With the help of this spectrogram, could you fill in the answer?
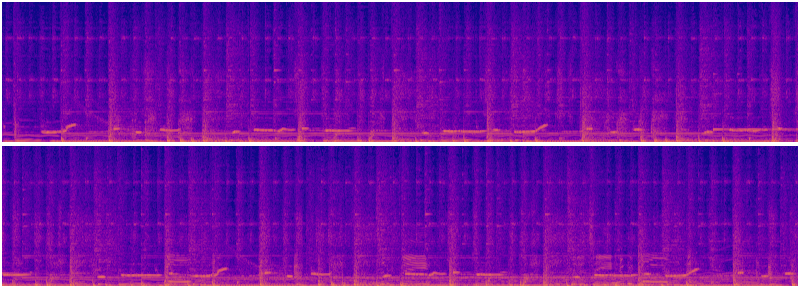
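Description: A person whistles a bright, bouncing melody in short repeated phrases while walking down the street, loud, over a steady thumping beat with bass and a high tinkling layer throughout.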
